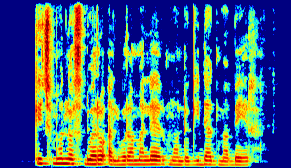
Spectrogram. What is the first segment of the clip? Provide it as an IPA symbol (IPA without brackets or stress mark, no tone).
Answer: k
